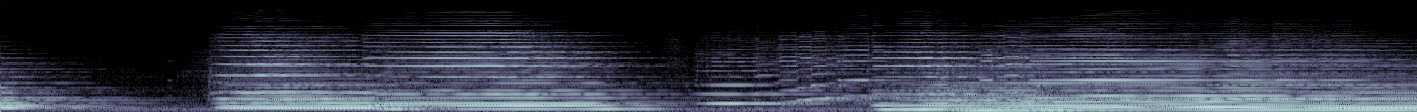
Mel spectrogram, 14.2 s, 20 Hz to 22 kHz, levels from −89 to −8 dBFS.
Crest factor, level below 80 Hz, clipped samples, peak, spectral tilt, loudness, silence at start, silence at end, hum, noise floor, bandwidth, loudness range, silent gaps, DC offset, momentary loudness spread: 14 dB; -50 dBFS; under 0.1%; -14 dBFS; -6.5 dB/octave; -27 LUFS; 0 s; 0 s; none; -55 dBFS; 10 kHz; 7 LU; none; under 0.1%; 16 LU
